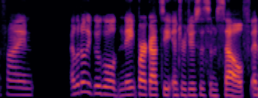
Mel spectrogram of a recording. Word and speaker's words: Bargatze: It's Bargatze is how he says it.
